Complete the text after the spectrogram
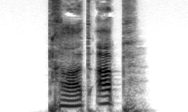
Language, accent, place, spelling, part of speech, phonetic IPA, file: German, Germany, Berlin, trat ab, verb, [ˌtʁaːt ˈap], De-trat ab.ogg
- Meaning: first/third-person singular preterite of abtreten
